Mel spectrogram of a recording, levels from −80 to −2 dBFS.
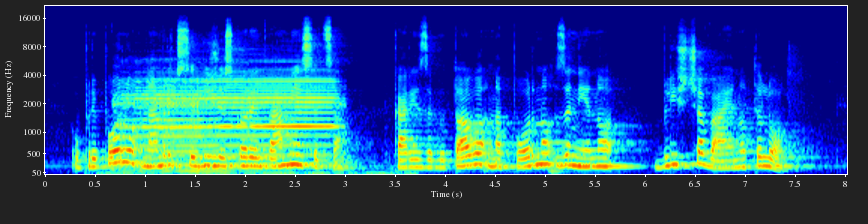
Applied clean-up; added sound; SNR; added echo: none; Bowed string instrument; 3 dB; none.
